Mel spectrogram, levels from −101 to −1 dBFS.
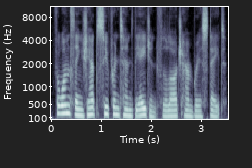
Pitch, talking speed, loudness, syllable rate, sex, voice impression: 175 Hz, 235 wpm, -19 LUFS, 7.0 syllables/s, female, very feminine, adult-like, slightly thin, tensed, slightly powerful, dark, hard, very clear, very fluent, slightly raspy, very cool, very intellectual, very refreshing, sincere, calm, very friendly, very reassuring, unique, very elegant, wild, sweet, slightly lively, slightly strict, slightly sharp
